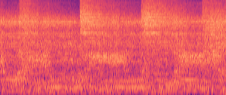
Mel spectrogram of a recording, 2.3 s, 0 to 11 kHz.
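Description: Heavy metal band playing live and loud: guitar and drum kit, with a bright cymbal-like accent about every 0.6 seconds.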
